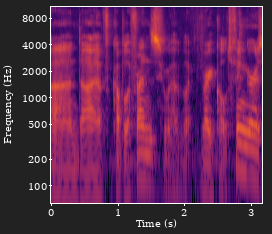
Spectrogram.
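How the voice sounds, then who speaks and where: A man speaks with an American accent. His voice is very deep and low. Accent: American, at times put-on fake British. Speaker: climbing gear youtuber. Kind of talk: casual talking-head review. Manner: halting, with fillers and repeats.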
